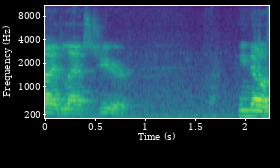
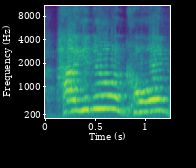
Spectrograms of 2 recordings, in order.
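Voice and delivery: very high, loud greeting; cousin's mother; 13 semitones higher, 7 dB louder, slower than usual. Retold or imitated. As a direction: hail your son in a high, big voice. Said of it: "Just the way she talked".

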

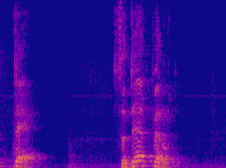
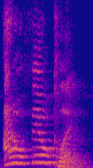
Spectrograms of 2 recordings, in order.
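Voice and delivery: doubting believer; 7 semitones higher than usual. Pretend.

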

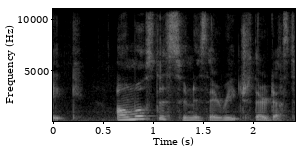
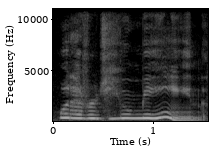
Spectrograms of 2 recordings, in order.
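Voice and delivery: much higher, loud astonished question; 13 semitones higher, 7 dB louder than usual. Acted. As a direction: gasp it out in astonishment. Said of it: "said in astonishment".

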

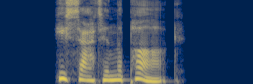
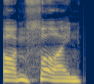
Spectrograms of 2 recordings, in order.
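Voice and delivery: sniffed. Acted. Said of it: "sniffed Elvis".

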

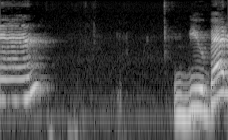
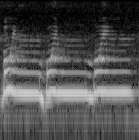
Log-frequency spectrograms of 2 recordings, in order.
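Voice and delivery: higher bouncy boing sounds; playful boing; 6 semitones higher, much slower than usual. Acted. Teacher making kangaroo hop sounds for her class.

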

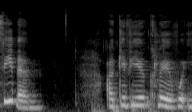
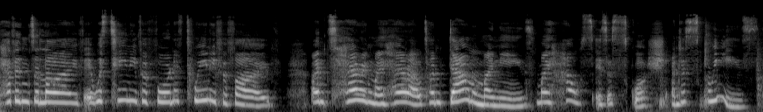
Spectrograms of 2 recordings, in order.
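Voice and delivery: put-on distressed old lady; 7 semitones higher than usual. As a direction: wail about the cramped house. Lady cries out.

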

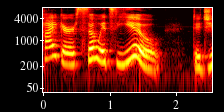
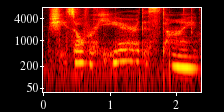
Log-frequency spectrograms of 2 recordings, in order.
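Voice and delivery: soft conspiratorial whisper; 9 dB quieter than usual. Real, not acted. Aside to kids.

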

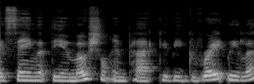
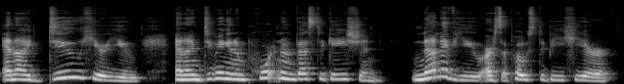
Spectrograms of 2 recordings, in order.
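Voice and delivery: loud call; 4 semitones higher, 7 dB louder than usual. A narrator's reading. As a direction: call out to send the children off. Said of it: "Amy called out loudly".

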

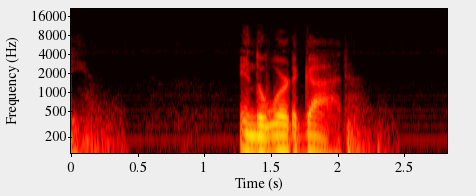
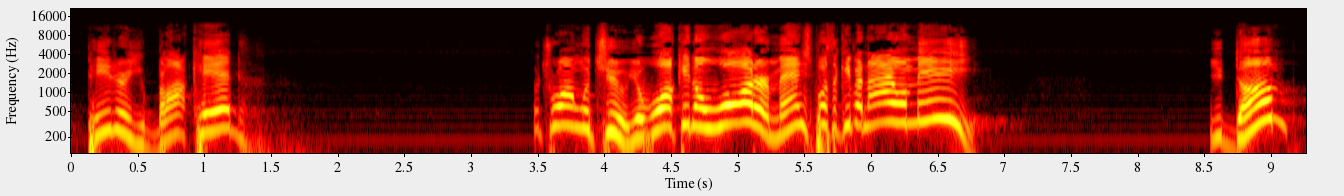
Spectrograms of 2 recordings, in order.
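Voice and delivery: much higher and louder, exasperated yelling; hammed-up berating, the way Jesus did not speak; mock screaming; 13 semitones higher, 11 dB louder than usual. An imagined scolding Jesus yelling at Peter, mock furious. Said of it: "There was no screaming at him".

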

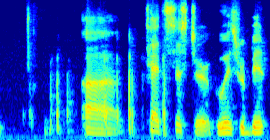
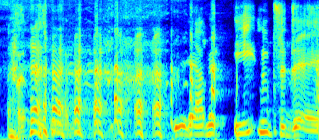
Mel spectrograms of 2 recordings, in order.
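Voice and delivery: laughing; 8 semitones higher than usual. Retold or imitated. Laughing while quoting friend.

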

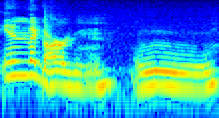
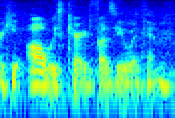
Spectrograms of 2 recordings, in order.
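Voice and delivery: soft aside; 4 semitones lower, 8 dB quieter, faster than usual. A narrator's reading.

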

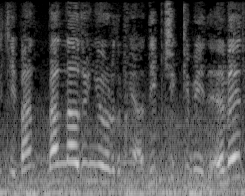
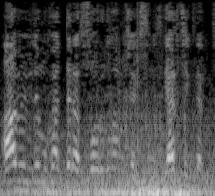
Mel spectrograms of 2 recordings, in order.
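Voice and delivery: ordinary talk

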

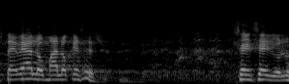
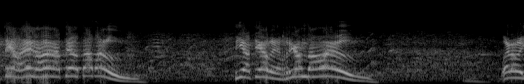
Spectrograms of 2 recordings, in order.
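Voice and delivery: rowdy country cousin; 4 semitones higher than usual. Acted. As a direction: whoop like a drunk paisa cousin. Country cousin shouting at party.

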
